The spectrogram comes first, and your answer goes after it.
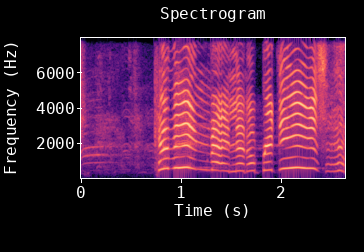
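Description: An extremely high-pitched, put-on character voice. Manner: cackling, sinister.

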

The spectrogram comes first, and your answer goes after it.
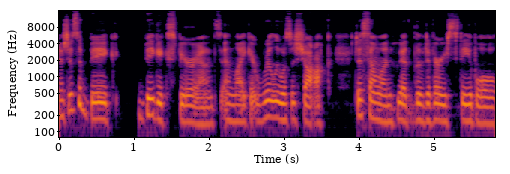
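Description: A woman with a southern Ohio accent speaks at a fairly quick pace in a very deep, low pitch, her intonation fairly even. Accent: Midland American (southern Ohio). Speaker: podcast host. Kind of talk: casual interview.

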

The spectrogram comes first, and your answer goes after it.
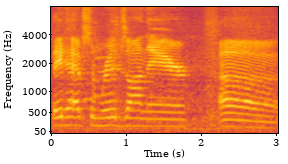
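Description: Over noticeable background noise, a man speaks in a high voice with fairly even intonation. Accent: Southern US. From Tennessee (Nashville, Smithville). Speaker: barbecue restaurant owner. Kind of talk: casual interview.

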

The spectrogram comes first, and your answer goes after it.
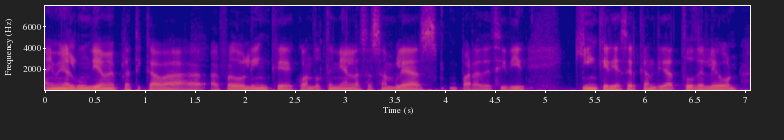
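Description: Recorded very cleanly with a silent background, a normal speaking voice moves at a moderate pace with fairly even intonation. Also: man, fairly low pitch for a man. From Guanajuato, Mexico. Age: 40s. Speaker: lawyer and columnist. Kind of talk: radio interview. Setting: radio studio.

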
